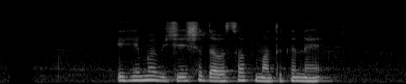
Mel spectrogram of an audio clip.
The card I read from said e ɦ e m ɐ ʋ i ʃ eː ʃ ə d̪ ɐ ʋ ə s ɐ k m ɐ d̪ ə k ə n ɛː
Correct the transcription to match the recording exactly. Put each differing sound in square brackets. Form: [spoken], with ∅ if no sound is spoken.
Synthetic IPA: e ɦ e m [ə] ʋ i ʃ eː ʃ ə d̪ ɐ ʋ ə s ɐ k m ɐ [t̪] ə k ə n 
